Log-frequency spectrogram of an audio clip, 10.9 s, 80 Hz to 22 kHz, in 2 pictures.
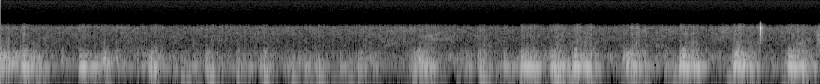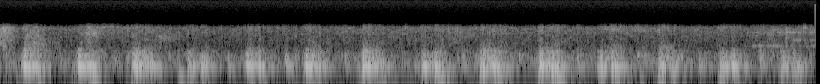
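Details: Fetal heartbeat with fetal hiccups during a non-stress test (NST) on a fetal monitor: fast, rhythmic whooshing pulses at about 158 a minute, with occasional extra bumps from the hiccups.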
